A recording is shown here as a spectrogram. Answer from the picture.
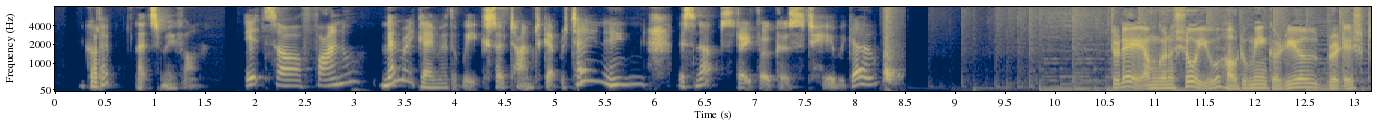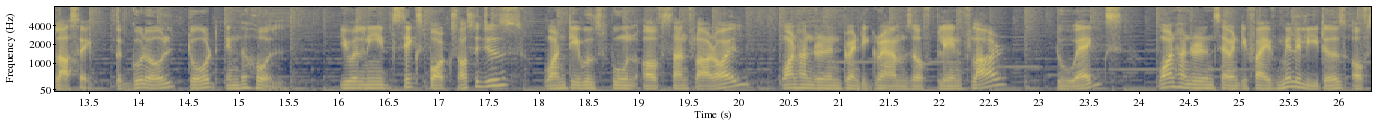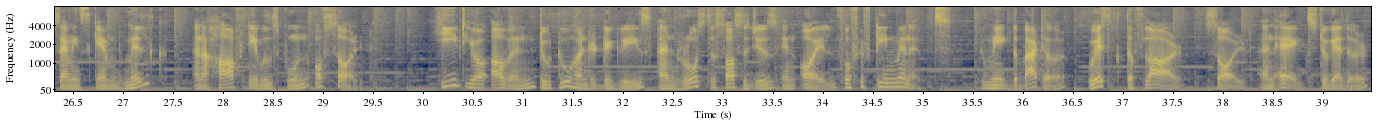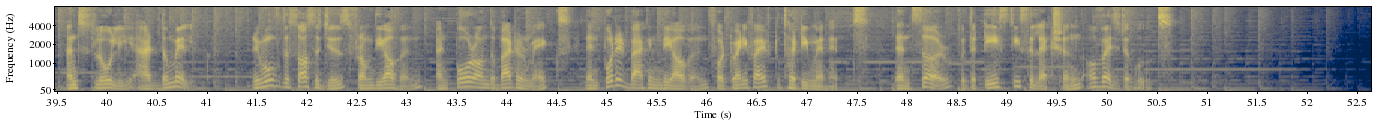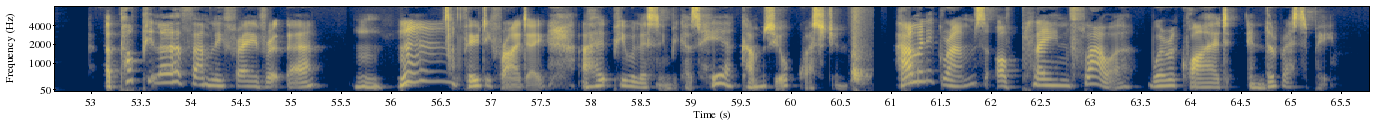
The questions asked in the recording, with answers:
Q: How many grams of plain flour were required in the recipe?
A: The answer was 120 grams.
